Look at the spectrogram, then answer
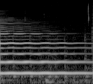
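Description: An electric guitar sustains a single clear C note at the 8th fret of the high E string, loud and ringing with bright overtones and slowly decaying, with no audible muted rake before it.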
